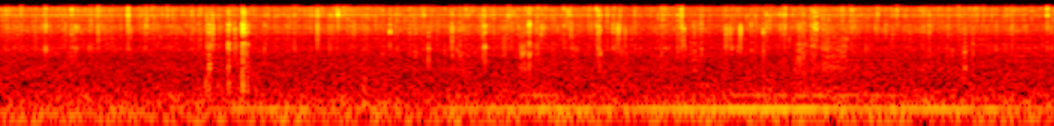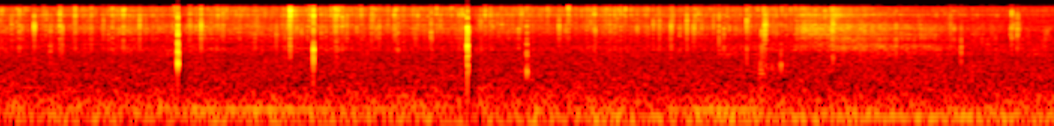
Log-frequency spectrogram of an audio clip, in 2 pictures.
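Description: Bacon sizzling in a small titanium frying pan over a titanium wood-burning gasifier stove, a steady hiss with the twig fire underneath crackling in many small sharp pops. A few louder sharp clicks come about eight to ten seconds in.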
